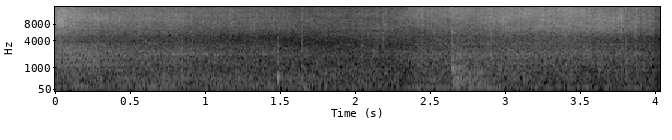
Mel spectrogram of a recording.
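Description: Meat sizzling on a grill rotisserie: a steady, quiet sizzle with two faint pops.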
